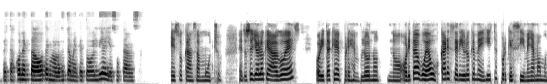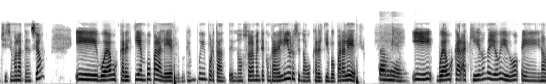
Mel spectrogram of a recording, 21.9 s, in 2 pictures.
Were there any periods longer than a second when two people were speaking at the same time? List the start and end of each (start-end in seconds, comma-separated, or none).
none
